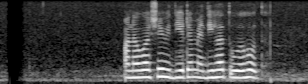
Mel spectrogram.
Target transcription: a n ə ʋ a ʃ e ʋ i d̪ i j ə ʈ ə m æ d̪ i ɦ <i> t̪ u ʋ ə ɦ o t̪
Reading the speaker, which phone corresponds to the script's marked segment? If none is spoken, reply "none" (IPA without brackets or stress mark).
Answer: a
